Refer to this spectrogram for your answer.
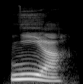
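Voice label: "ниа", Komi, female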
